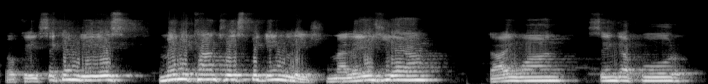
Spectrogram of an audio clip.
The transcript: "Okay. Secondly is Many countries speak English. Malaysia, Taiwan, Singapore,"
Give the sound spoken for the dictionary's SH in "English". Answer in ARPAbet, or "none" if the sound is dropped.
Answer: SH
